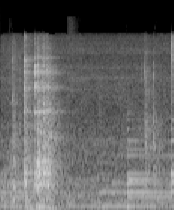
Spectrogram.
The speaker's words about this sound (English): Alright, so while I'm running them under the water, I'm gonna go ahead and put the pan on.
